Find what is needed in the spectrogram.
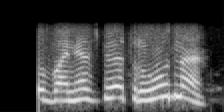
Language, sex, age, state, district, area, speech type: Kashmiri, male, 18-30, Jammu and Kashmir, Anantnag, rural, conversation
